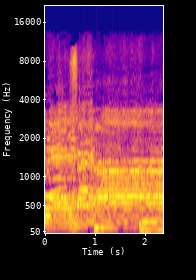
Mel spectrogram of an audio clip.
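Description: Slovenian folk-pop band song: voices singing over the band's accompaniment, with a bass line underneath and a brief cymbal-like hiss about half a second in.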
